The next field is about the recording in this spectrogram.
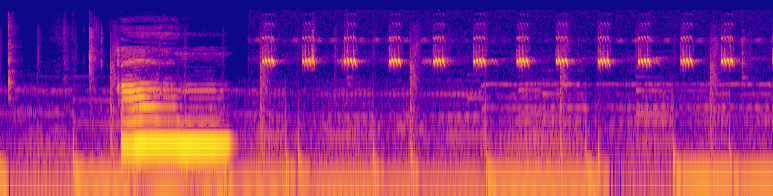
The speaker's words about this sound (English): Maybe there's crickets for me too.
